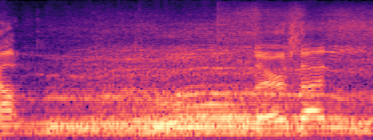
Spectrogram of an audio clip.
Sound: audience boos

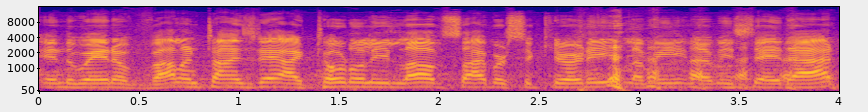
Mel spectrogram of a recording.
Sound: laughing

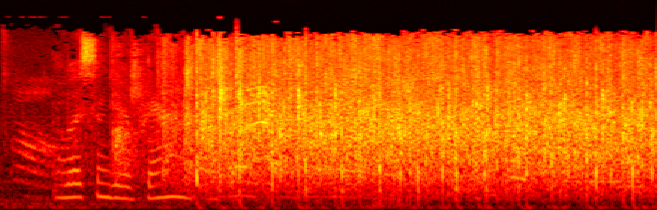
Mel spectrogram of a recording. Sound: audience applauding

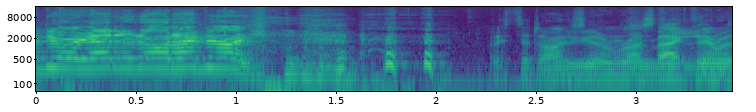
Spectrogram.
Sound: chuckling

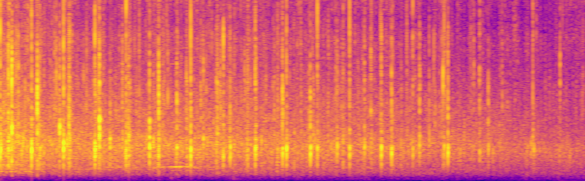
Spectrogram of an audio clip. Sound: cheers and Applause

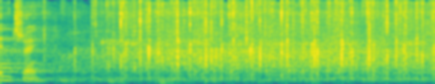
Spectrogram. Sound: audience applauds

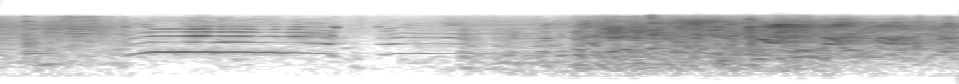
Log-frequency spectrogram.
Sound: larry whimpering

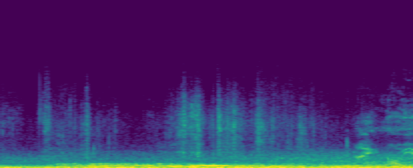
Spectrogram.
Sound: none

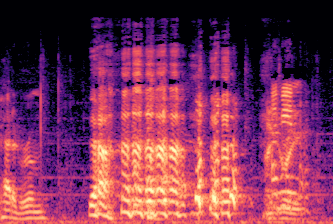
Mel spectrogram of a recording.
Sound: all laugh

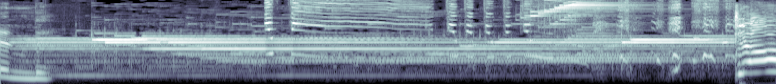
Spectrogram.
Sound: Little Yellow Chickadee chirps excitedly

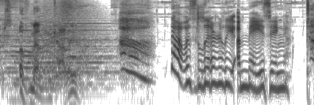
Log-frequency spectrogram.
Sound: sighing

